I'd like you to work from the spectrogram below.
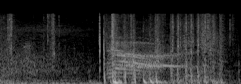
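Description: Gunfire in a Call of Duty style video game erupts midway as a dense burst of rapid, crackling automatic shots over a noisy game background.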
